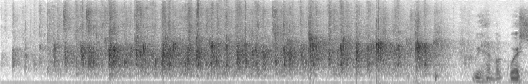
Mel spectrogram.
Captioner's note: audience clap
